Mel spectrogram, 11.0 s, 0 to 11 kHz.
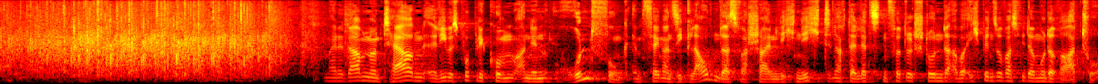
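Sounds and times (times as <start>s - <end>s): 
audience applause at a live literature stage event: 0.0s - 3.6s
speech: 3.2s - 10.9s.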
